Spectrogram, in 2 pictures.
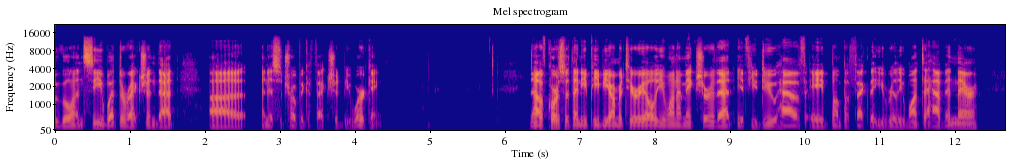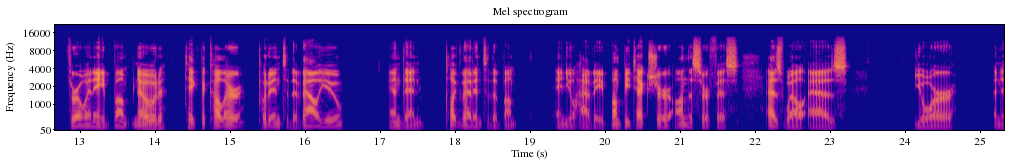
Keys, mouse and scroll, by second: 0.5-1.2 middle drag, 1.3 shift+middle click, 4.6 middle click, 5.2-6.1 scroll down 9, 6.1 middle click, 7.1-7.7 drag, 8.1-9.1 scroll up 8, 9.1 click, 10.0 shift+a, 11.5 click, 11.9 click, 13.2 click, 14.2-15.5 drag, 16.0 middle click, 17.2-17.7 drag, 19.2 middle drag, 19.5-22.5 middle drag, 22.7 middle click, 23.5 middle click, 24.0-25.3 middle drag.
